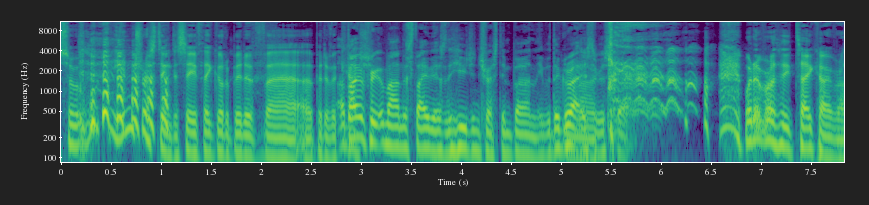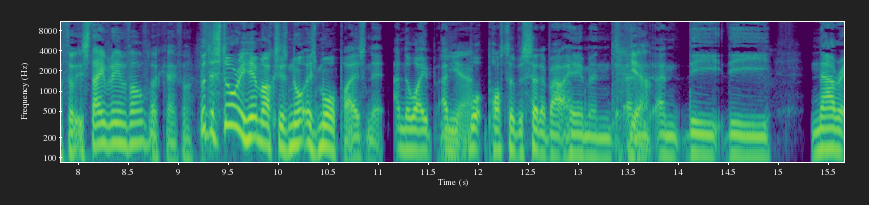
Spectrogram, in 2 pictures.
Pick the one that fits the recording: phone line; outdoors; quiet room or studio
quiet room or studio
